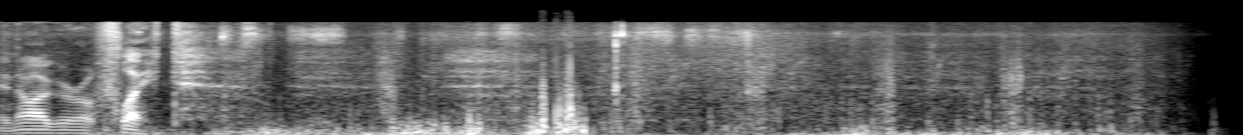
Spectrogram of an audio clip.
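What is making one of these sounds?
Boots crunch on snow.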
